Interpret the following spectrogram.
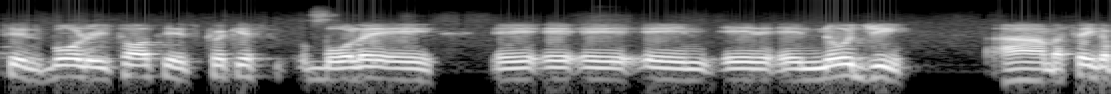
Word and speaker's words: Nortje: bowler, he talked to his cricket bowler in Noji. I think I pronounced his name right. And he did not bowl 150. Nortje.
